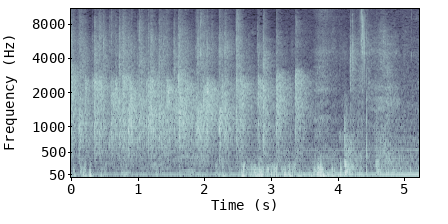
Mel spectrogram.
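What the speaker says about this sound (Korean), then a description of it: "우리 나오실 때 큰 박수 한번 주시기 바랍니다" A crowd at a Korean church revivalists' training gathering claps steadily as a pastor comes up to speak, a dense patter of many hands filling the room at close range.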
